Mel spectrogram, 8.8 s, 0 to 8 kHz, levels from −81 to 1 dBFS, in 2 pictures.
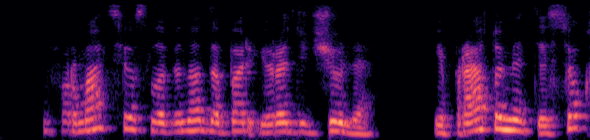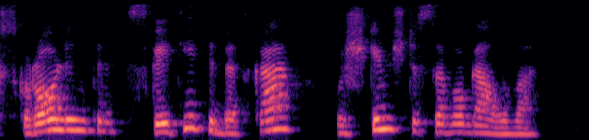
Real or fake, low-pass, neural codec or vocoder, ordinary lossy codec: real; 7.2 kHz; none; Opus, 32 kbps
